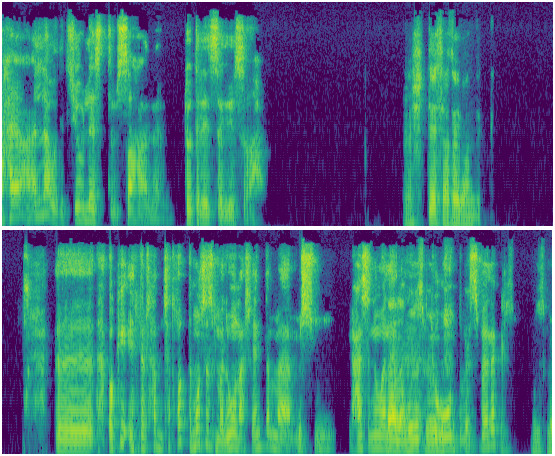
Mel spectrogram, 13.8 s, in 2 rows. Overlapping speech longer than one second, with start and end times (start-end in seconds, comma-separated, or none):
11.7-13.2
